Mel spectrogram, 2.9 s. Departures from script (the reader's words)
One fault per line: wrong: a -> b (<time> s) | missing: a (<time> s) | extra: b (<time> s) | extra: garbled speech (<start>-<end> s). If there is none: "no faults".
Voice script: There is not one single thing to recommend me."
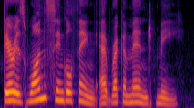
missing: not (0.4 s)
wrong: to -> at (1.5 s)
